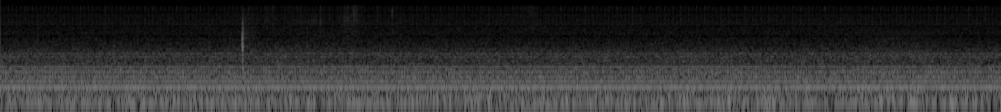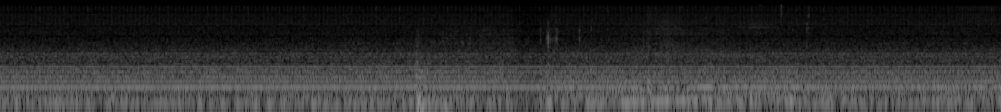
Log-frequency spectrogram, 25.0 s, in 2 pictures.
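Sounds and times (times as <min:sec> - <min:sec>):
vehicle engine idling: 0:00.0 - 0:25.0
brief knock: 0:17.7 - 0:18.1.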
